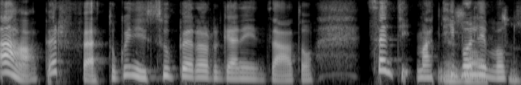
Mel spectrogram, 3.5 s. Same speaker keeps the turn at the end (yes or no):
yes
